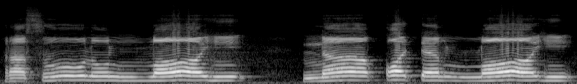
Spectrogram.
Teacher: فقال لهم رسول اللہ، یہ لام موٹا ہوگا لفظ اللہ کا، رسول اللہ ناقۃ اللہ، ٹھیک ہے، یہ قاف موٹا ہوگا اور تا بریک ہوگی، اور بعض قاف کو موٹا کرتے کرتے تا کو بھی موٹا کر دیتے ہیں، تو یہ غلط ہے۔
